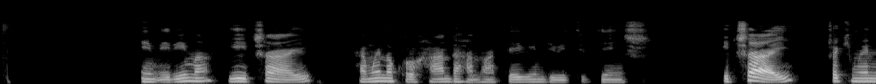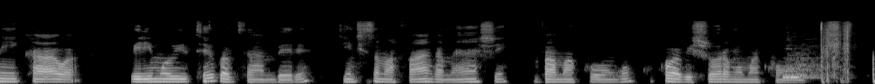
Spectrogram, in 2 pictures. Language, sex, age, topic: Rundi, male, 18-24, agriculture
